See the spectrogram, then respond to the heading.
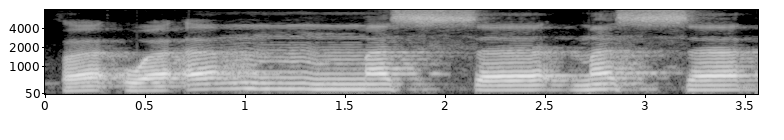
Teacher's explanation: alif lam tidak dibaca, langsung masuk kepada huruf sin. Wa ammassa, massa, tanpa membaca alif dan lamnya. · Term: alif lam asy-syamsiyah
